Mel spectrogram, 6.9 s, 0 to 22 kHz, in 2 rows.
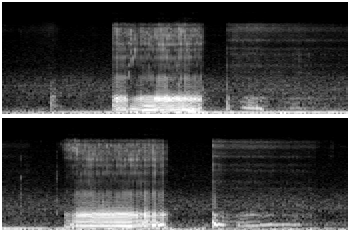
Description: My 12 week old Hungarian Vizsla puppy doing what he does best - sleeping and snoring like a trooper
